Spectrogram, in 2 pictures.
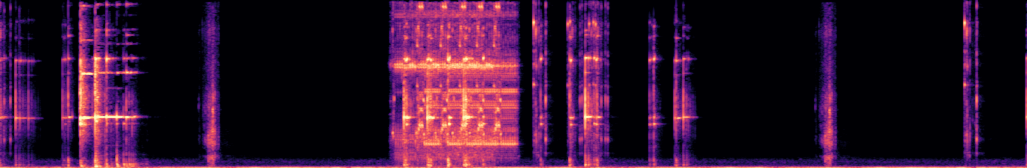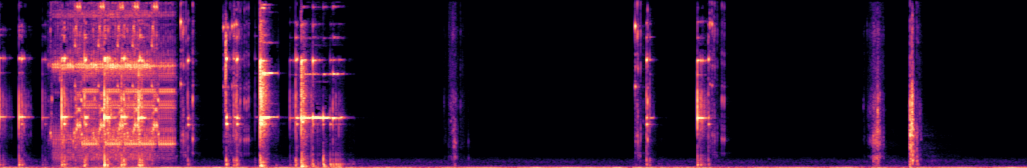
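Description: Metal cartridges and magazines clatter and clink in quick bursts.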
